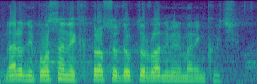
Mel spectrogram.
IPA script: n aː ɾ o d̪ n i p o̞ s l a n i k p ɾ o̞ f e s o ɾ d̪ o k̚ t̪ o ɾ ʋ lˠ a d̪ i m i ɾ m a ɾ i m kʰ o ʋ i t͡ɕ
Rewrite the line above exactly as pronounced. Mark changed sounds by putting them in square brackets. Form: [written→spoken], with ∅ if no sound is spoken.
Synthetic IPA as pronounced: n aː ɾ o d̪ n i p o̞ s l a n i k p ɾ o̞ f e s o ɾ d̪ o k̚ t̪ o ɾ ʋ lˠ a d̪ i m i ɾ m a ɾ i [m→ŋ] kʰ o ʋ i t͡ɕ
